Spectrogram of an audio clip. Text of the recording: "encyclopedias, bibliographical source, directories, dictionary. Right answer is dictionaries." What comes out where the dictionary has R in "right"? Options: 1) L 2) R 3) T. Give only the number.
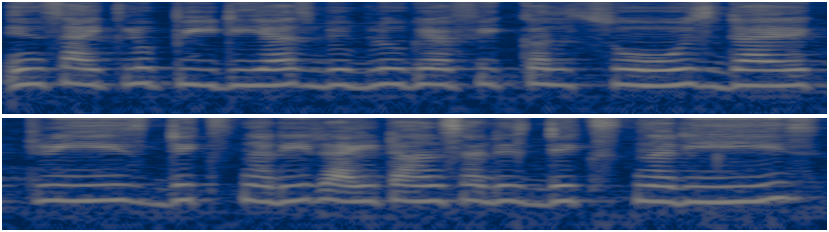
2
